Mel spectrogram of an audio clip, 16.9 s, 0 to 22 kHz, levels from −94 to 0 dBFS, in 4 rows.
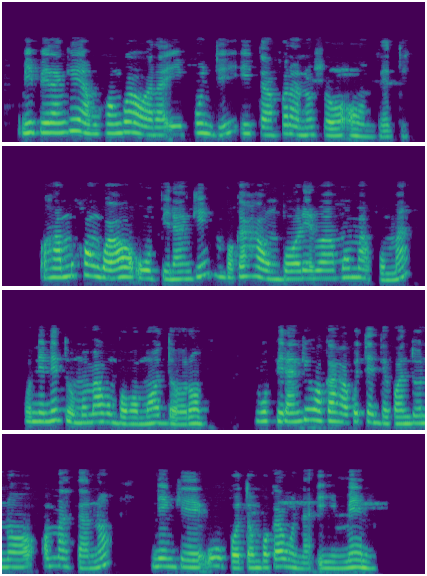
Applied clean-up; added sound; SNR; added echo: none; none; none; none.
